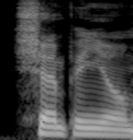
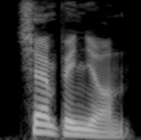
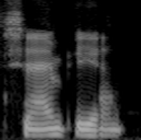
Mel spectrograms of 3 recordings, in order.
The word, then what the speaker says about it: champignon: Champignon, yeah, the French ones. I mispronounced it. I said champion mushroom.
